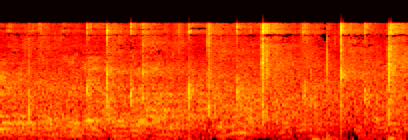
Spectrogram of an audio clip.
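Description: Table tennis ball in a fast rally: about eight sharp clicks as it is hit by the rackets and bounces on the table, roughly every half second, the loudest about two and a half seconds in.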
